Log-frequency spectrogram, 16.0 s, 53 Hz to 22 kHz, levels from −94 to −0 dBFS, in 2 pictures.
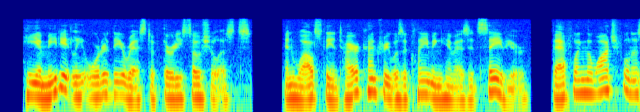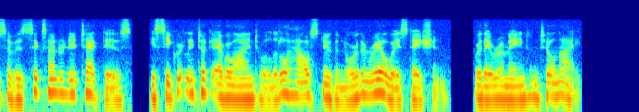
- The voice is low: Yes, low, 115 Hz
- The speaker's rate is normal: Yes, average, 170 wpm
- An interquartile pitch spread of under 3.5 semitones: No, average, 4.6 semitones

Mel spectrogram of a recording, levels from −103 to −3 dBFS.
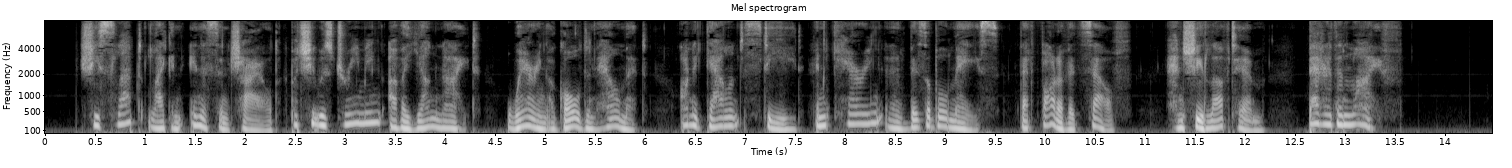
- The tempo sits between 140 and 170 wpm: Yes, average, 155 wpm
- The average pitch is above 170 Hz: No, medium, 145 Hz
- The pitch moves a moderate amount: No, wide, 7.9 semitones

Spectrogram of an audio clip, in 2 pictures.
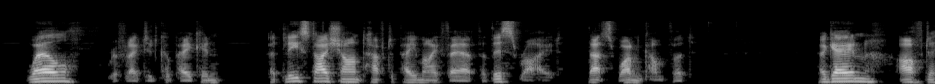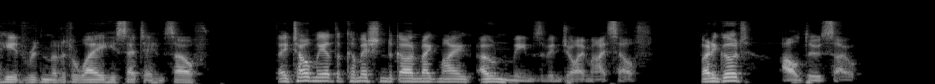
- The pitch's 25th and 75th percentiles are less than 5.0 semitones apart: No, average, 5.3 semitones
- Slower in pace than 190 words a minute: Yes, average, 165 wpm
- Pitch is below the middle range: Yes, low, 120 Hz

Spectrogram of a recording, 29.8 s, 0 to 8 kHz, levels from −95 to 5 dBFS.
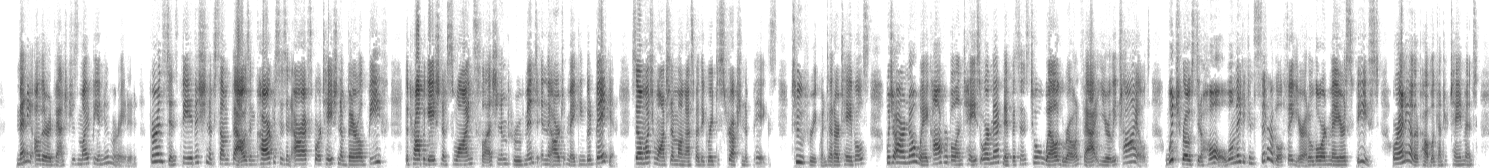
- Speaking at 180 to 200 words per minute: No, average, 170 wpm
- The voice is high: Yes, high, 210 Hz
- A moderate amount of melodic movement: No, wide, 6.4 semitones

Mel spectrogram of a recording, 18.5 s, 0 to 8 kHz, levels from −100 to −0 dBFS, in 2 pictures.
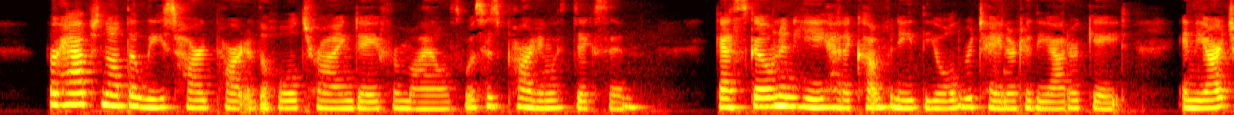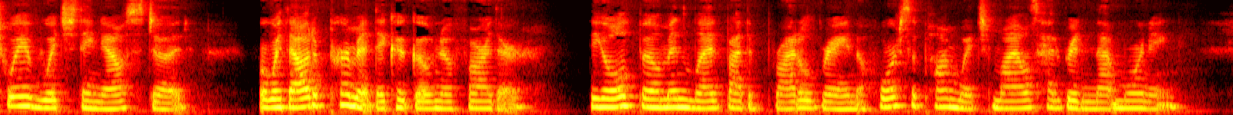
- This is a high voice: Yes, high, 200 Hz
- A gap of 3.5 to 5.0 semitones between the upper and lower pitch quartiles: No, average, 2.7 semitones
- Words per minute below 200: No, fast, 205 wpm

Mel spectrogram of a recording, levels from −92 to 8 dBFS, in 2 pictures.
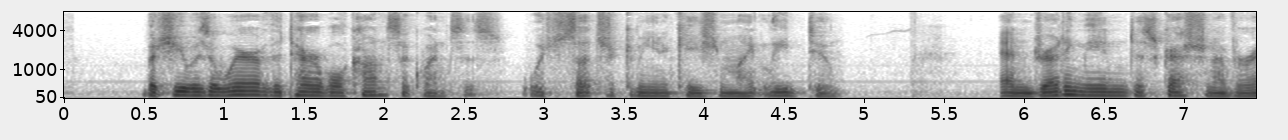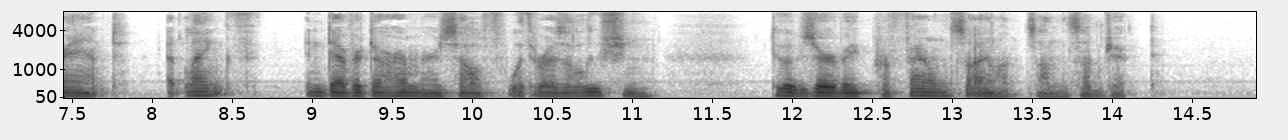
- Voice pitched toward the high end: No, low, 100 Hz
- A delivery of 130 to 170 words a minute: Yes, average, 155 wpm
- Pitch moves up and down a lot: No, average, 2.8 semitones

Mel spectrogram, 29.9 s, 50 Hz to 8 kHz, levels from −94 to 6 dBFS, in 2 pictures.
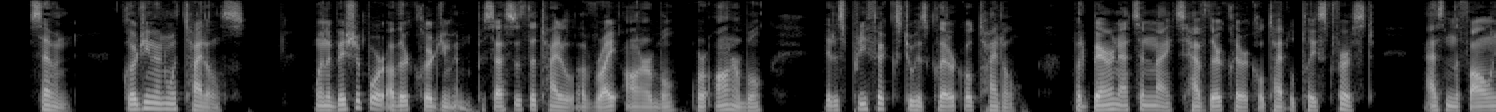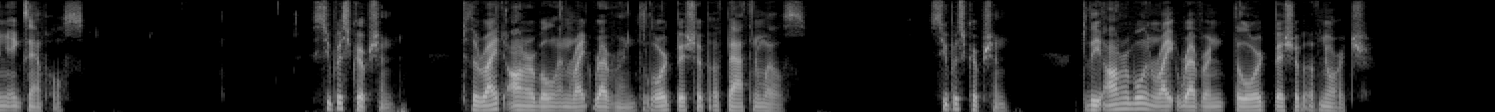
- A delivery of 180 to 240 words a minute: No, slow, 135 wpm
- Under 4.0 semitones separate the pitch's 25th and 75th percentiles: Yes, average, 2.8 semitones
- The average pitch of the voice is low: Yes, low, 110 Hz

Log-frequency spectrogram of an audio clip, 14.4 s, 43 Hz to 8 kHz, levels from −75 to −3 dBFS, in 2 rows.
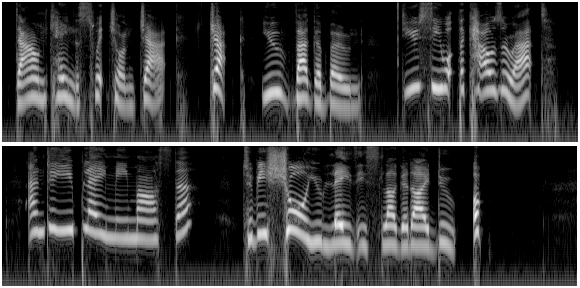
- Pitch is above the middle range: Yes, high, 240 Hz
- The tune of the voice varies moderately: No, wide, 7.1 semitones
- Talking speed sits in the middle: No, slow, 125 wpm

